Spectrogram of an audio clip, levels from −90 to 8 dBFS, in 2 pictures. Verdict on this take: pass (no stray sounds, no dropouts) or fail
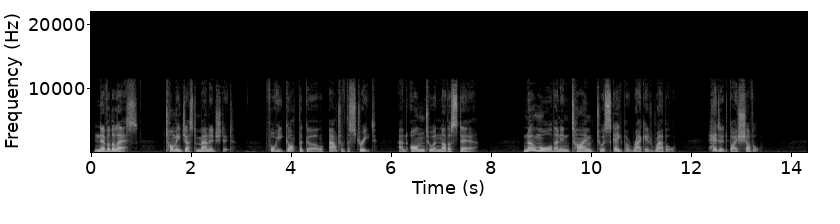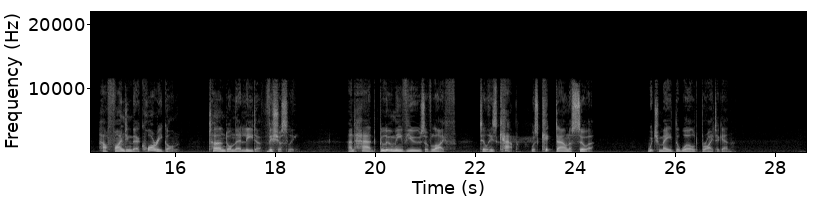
pass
